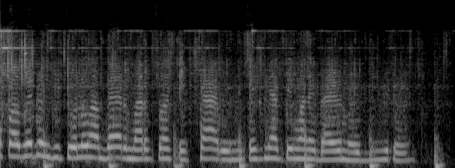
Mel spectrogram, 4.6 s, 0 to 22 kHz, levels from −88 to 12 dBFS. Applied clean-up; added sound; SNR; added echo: neural mask model RNNoise.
